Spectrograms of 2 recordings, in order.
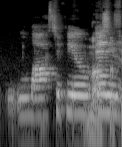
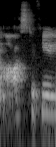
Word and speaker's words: Ostafew: So it's Maria_Ostafew, exactly like the word Ostafew, and that's how you pronounce my last name, Ostafew.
